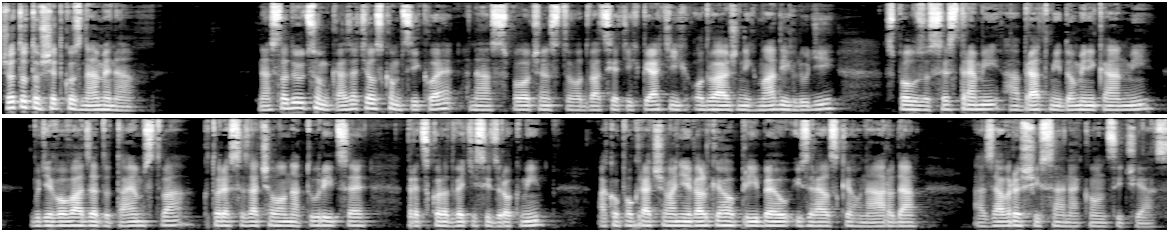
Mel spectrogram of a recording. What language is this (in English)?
Slovak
